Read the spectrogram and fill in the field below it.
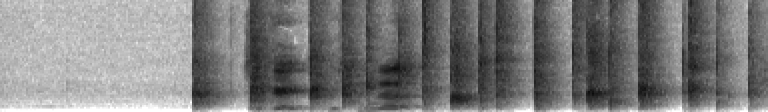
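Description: Young women clap their hands quickly.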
